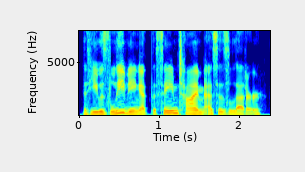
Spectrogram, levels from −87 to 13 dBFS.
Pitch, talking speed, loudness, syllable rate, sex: 180 Hz, 275 wpm, -16 LUFS, 5.8 syllables/s, female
